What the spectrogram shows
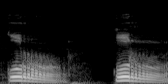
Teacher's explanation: bukan quran tapi qur qur tebal. Jadi rnya itu tebal ya. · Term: ro tebal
